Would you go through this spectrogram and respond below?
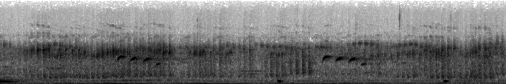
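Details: Frog chorus offered as a lucky, healing sound: a steady wash of overlapping croaks, with short sets of three falling whistled notes twice and a low rumble in the background.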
